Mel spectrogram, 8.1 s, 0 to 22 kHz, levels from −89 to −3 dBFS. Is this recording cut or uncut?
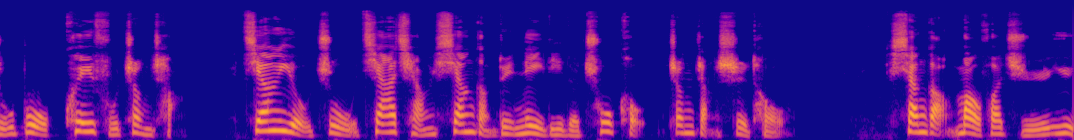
uncut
